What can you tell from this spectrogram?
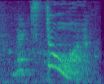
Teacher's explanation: But if we want to sound more American, we would say next door, where the T disappears and two words get linked together.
